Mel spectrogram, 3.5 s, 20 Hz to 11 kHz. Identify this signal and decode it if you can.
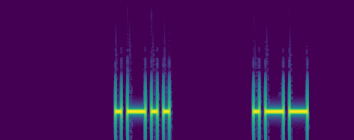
Morse code, heard as a keyed tone, about 20 wpm, 700 Hz. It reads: L W
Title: 120 Lesson 20d - Number 3 - Two Characters 20wpm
